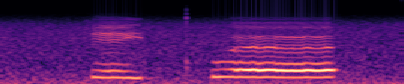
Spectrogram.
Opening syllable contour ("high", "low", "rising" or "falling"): low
